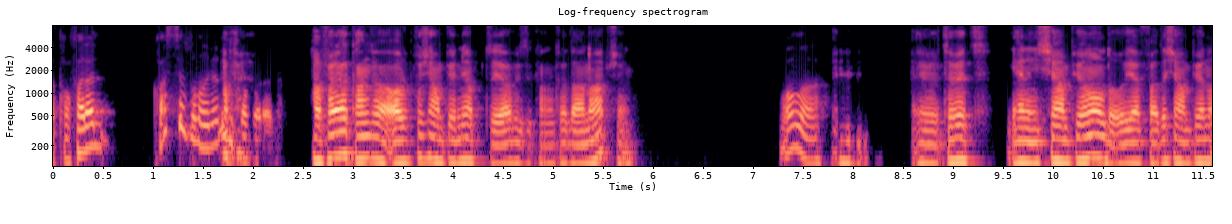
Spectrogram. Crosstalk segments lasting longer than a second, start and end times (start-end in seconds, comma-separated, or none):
none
